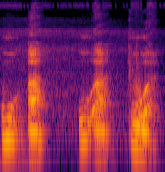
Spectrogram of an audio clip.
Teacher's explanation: quelqu'un qui est pauvre, on dit poor, donc on prononce avec la diphtongue ou a, poor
